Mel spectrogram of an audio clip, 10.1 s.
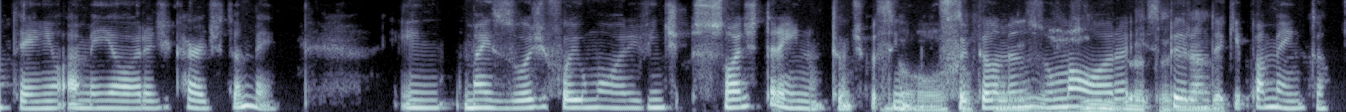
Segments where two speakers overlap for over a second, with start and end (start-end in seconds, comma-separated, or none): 6.7-9.2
